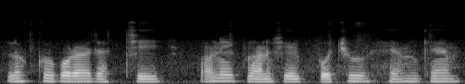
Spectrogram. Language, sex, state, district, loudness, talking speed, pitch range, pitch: Bengali, male, West Bengal, Cooch Behar, -20 LUFS, 75 wpm, 125-140 Hz, 135 Hz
